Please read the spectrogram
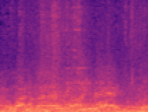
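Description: Busy restaurant kitchen: voices talking over a loud, steady roar, with a few sharp clinks about a second in.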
